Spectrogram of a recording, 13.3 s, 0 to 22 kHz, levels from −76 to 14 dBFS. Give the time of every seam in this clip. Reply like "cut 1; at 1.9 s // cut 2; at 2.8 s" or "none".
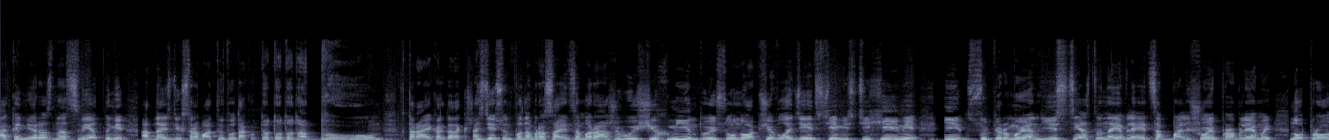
cut 1; at 4.7 s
